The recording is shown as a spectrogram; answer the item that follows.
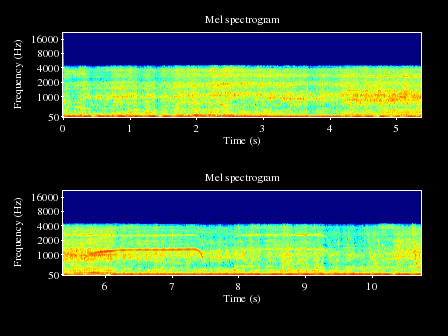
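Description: Live rock band played loud through a concert PA, heard from the crowd as a heavy, steady low drone. About six seconds in, a high note slides up and is held for about a second and a half.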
